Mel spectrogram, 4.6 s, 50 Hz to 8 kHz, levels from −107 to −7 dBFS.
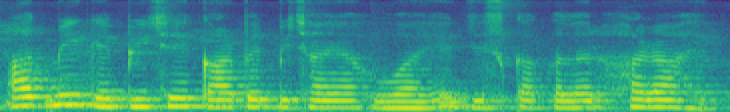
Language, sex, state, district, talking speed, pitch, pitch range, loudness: Hindi, female, Arunachal Pradesh, Lower Dibang Valley, 145 wpm, 190 Hz, 180-205 Hz, -18 LUFS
